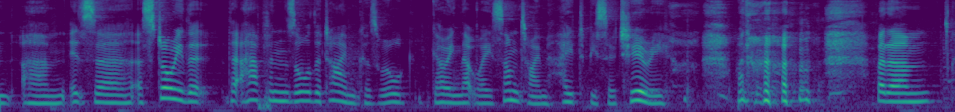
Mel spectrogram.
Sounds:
speech

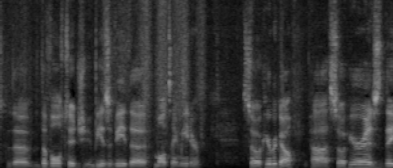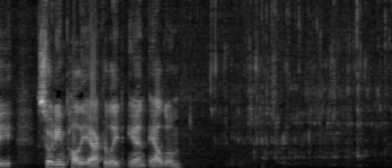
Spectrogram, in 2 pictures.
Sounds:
speech

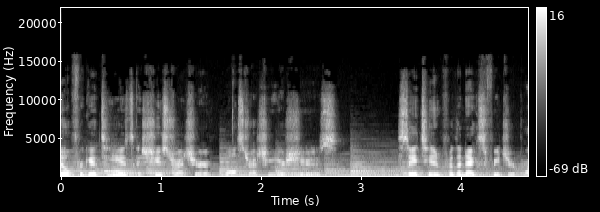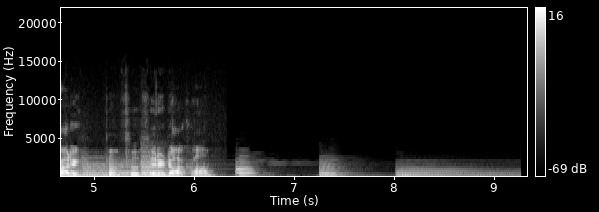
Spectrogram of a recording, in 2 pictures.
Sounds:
speech, music

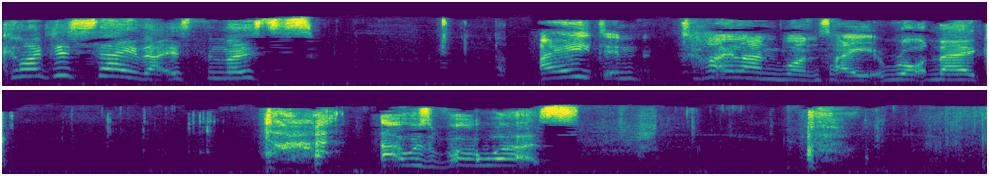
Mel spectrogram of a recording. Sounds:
speech

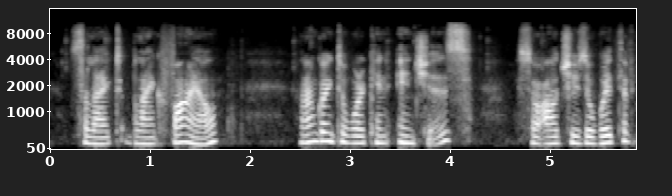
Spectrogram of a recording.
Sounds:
speech

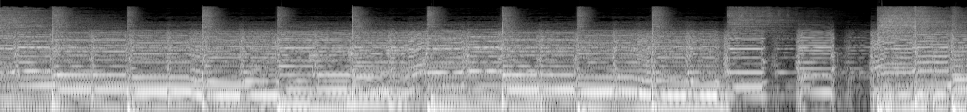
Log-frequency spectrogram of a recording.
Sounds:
music, plucked string instrument, guitar, playing electric guitar, electric guitar, musical instrument, strum

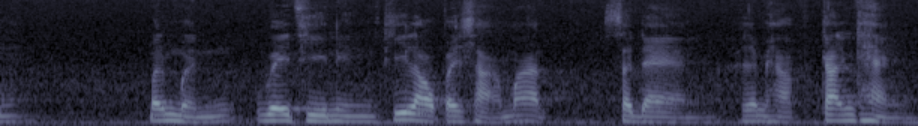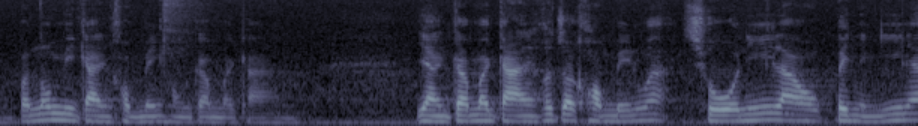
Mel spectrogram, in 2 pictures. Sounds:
speech

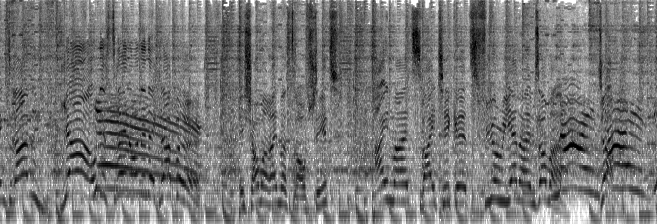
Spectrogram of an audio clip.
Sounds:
speech, music

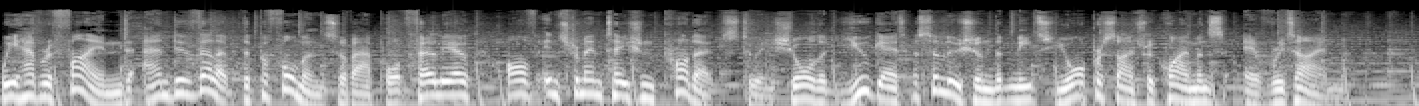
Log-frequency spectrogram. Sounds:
speech, music

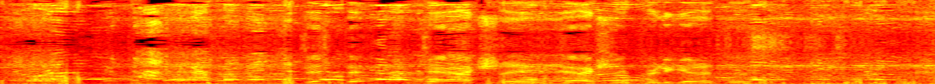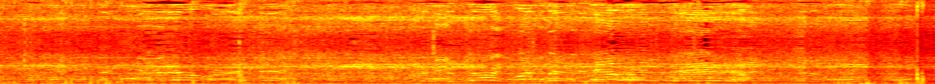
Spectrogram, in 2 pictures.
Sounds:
speech

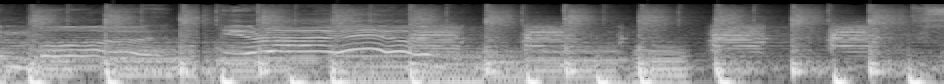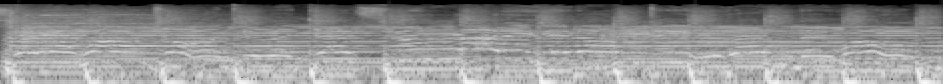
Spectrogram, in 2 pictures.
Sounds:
grunge, music

